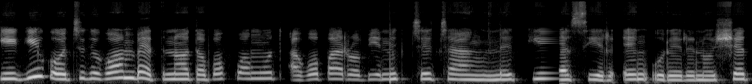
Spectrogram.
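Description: Right after "kikombet noto", at 2.09 s, the sound goes duller and a bit quieter, around 5 dB down. This runs until 3.90 s. It's most likely an input switched to a poorer device. The new path cuts everything above about 7.6 kHz, so the top end loses its air, and its background noise sits well below the speech. There's no gap at the changeover. It simply flips to the narrower tone and flips back.

From 5.41 to 5.62 s there's a long network dropout. Roughly 0.18 s of audio never arrived, most likely lost in transit. Instead of a gap, the receiver keeps stretching the last bit of sound into a smeared, buzzy fill for that whole stretch, with no clean silence underneath. Then the speech picks up again further along, and whatever fell inside that hole is simply gone.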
